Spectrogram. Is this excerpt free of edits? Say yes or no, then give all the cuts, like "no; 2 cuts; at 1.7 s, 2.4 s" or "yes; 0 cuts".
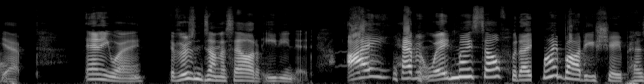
no; 4 cuts; at 1.6 s, 2.0 s, 2.6 s, 5.3 s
